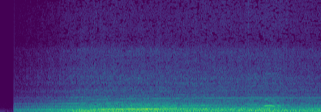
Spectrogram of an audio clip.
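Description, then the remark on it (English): The engine of a small fishing boat on the Andaman Sea, Thailand, chugs steadily, a loud, continuous low drone with a humming tone that holds evenly for a few seconds after starting abruptly. “I'm in a small fishing boat on the Andaman Sea”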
